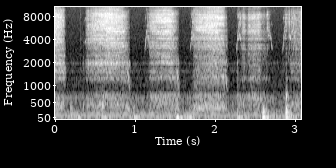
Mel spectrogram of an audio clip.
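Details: Barn owl family at the nest during a rapid prey hand-off from male to female to nestling, filmed by an online nest camera. Repeated breathy, rasping hisses alternate with short pauses, and soft thumps and scuffles sound from the nest below a steady hum.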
